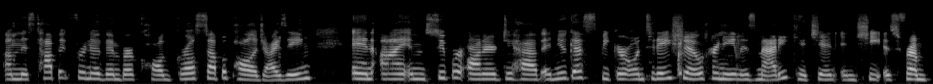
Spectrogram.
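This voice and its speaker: A woman's voice: fairly high pitch, steady tone, a little fast, no echo. A woman from Louisiana, hosting a podcast in a bubbly, gushing, casual chat. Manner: bubbly, gushing, warm enthusiasm. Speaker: podcast host.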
